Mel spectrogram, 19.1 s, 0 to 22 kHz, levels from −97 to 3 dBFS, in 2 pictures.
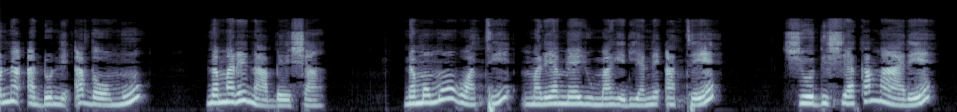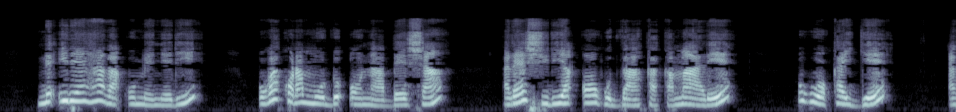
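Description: Throughout, s sounds are gritty and metallic, with synthetic treble ending near 11.8 kHz, likely from heavy HE-AAC compression copying lower bands upward at a very low bitrate.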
